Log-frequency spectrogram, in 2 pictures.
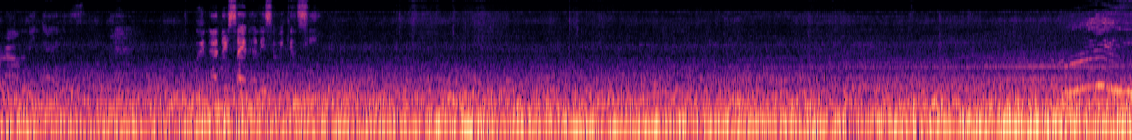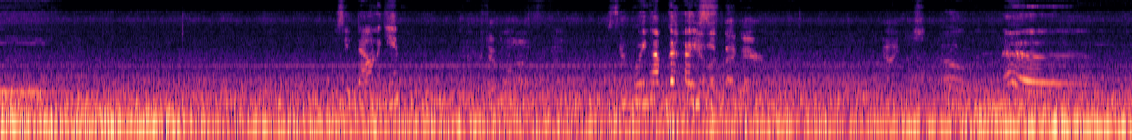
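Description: Steady road noise and a low engine hum fill the inside of a moving car.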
